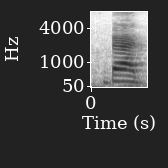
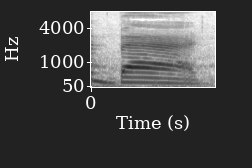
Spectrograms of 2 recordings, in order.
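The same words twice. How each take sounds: First: "बैड" said loud and quick with a short A; short, emphatic "बैड". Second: "बैड" said slowly and clearly with the short A; slow, careful "बैड"; short A demo. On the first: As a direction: punch out "बैड" briskly. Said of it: "जल्दी से आ का sound". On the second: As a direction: model "बैड" drawn out for learners. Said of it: "छोटे आ का sound". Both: Shown as a demonstration.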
